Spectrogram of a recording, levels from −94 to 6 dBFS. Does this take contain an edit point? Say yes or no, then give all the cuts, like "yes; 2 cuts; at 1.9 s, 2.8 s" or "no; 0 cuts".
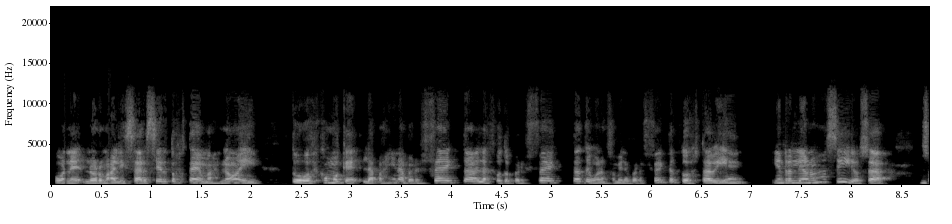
no; 0 cuts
